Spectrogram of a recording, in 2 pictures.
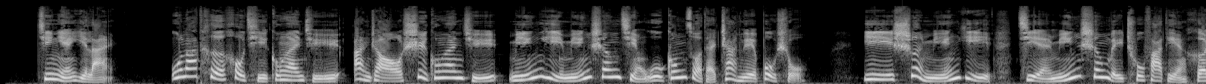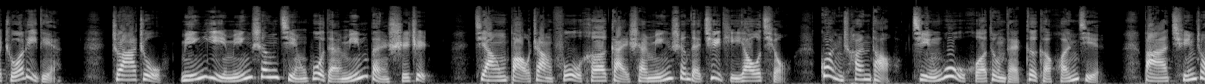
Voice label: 女 公安 纪实; 开展民意民生警务工作纪实

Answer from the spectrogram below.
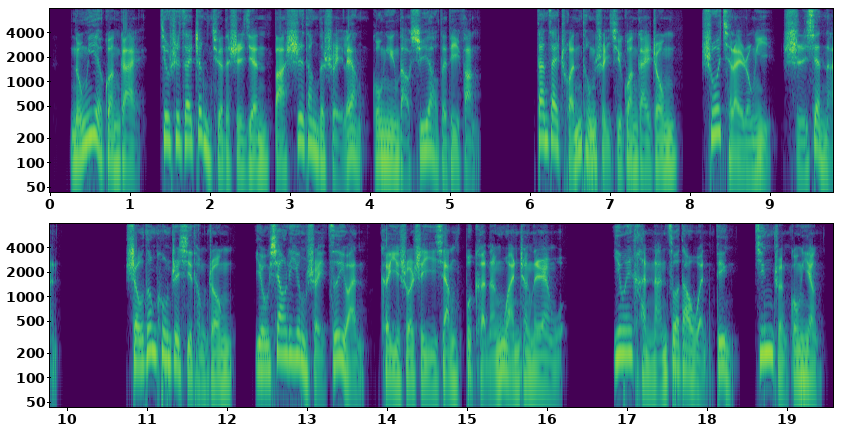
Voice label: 英男 纪录片 农业灌溉 汉语

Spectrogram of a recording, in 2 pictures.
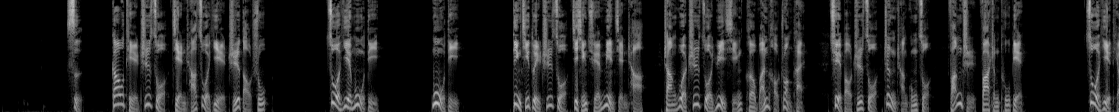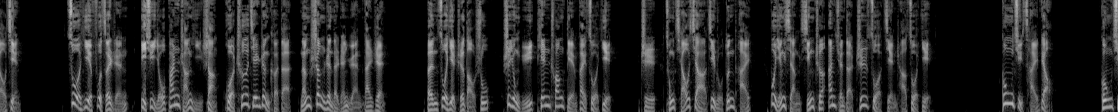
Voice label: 男 课件; 高铁支座检查作业指导书

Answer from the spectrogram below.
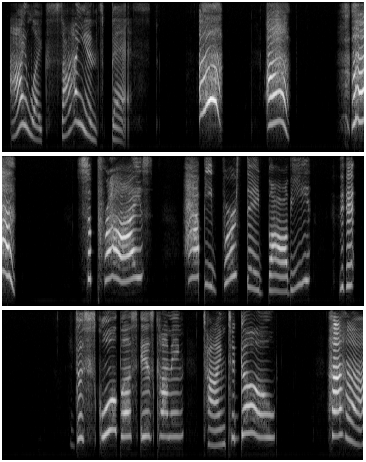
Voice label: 外籍童声女, 教材录音

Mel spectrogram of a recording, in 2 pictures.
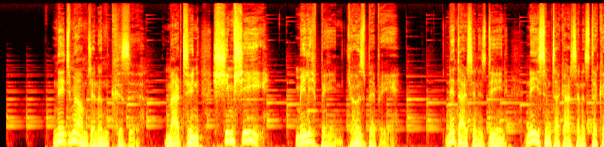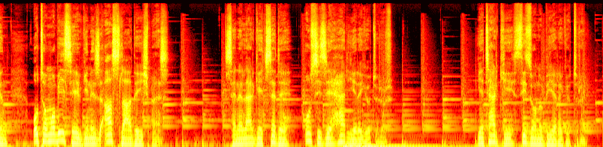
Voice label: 土耳其语男 广告 轻快

